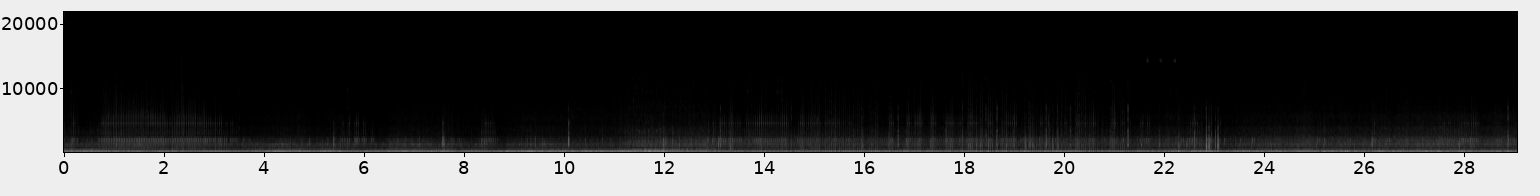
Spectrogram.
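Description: Cessna 172's engine and propeller running at low power as it rolls out after landing and taxis, heard inside the cockpit as a loud, steady low drone.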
